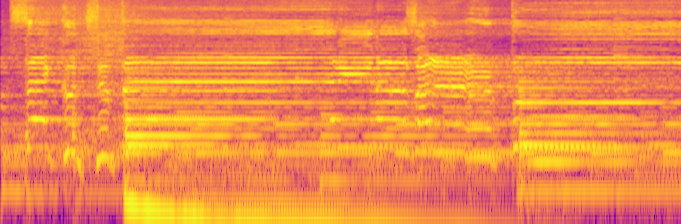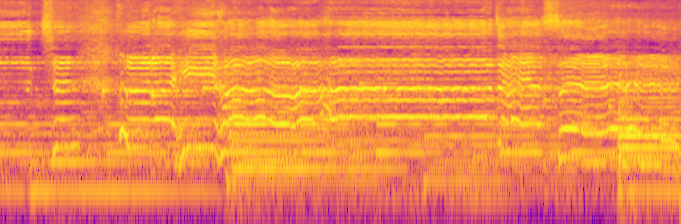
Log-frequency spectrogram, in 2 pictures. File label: Slowed Reverb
